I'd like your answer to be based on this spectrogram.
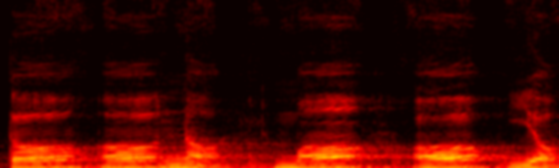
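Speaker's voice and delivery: त अ न म अ य very slowly, one sound at a time; sounding out a name. Shown as a demonstration. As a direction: draw out त, अ, न, म, अ, य separately. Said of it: "इस तरीके से".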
